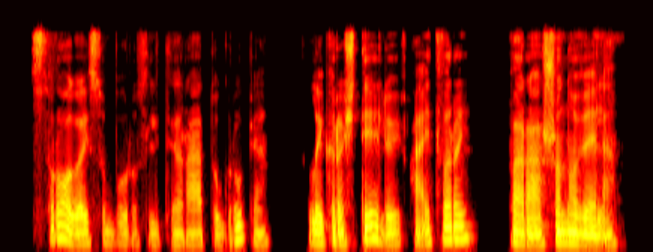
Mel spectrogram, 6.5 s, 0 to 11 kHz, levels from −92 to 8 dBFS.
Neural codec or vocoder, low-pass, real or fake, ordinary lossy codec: none; 7.2 kHz; real; Opus, 64 kbps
